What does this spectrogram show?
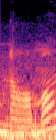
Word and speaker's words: PNAMA: I have visited PNAMA, जिसका P silent रहता है, नामा सर्कस.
